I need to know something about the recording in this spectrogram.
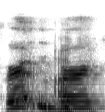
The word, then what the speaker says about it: Rotenberg: center this judge wrote i'm going to say it wrong again judge rotenberg center did i say it right rottenberg yeah yeah yeah rotenberg is right yeah but uh rotenberg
